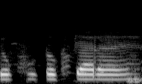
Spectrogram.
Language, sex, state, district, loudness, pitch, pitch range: Hindi, male, Bihar, Jamui, -16 LUFS, 230 Hz, 230-235 Hz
